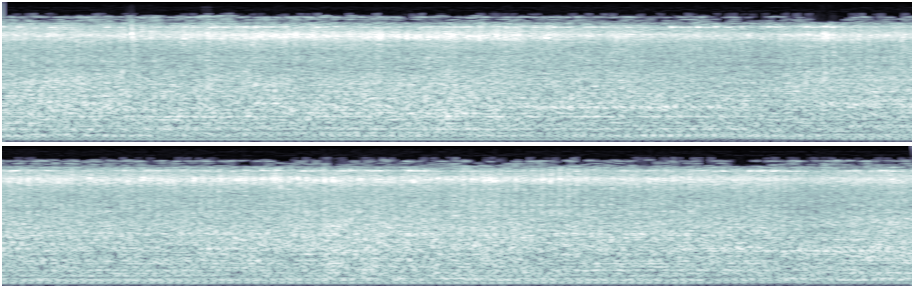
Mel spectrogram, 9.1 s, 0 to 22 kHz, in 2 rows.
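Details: Craftsman 7 HP self-propelled single-cylinder mower, hard to start and needing priming every time despite a checked keyway, lapped valves and a cleaned and replaced carb: an uneven, slightly hunting beat with no steady rhythm. Rough running, cause unknown; ignition coil is checked next.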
